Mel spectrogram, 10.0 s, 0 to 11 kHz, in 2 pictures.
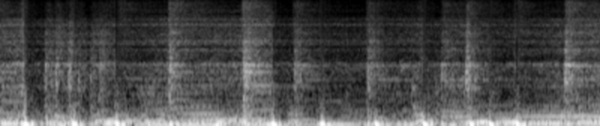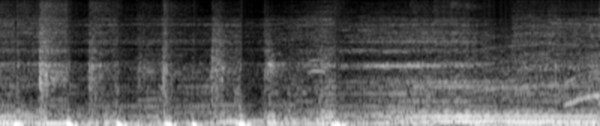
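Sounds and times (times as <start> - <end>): drums: 0.0 - 10.0
electric guitar: 0.0 - 10.0.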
